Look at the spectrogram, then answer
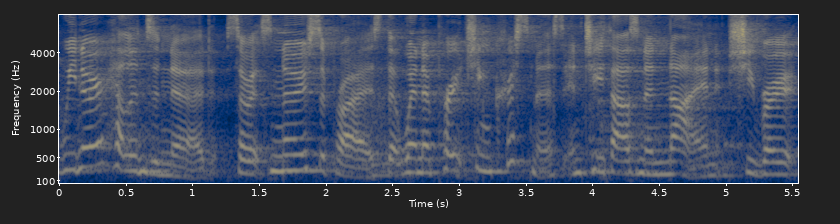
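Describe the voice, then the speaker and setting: A high-pitched woman with an Australian accent, very wide pitch swings and very even loudness, at a moderate pace with hardly any pauses, amid noticeable background noise and audible room echo. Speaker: wedding speaker. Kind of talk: wedding speech.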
